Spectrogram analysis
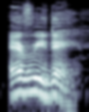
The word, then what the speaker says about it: everyday: Every day on the other hand, you pronounce only you stress only the first syllable and the second one sort of dives in, right?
